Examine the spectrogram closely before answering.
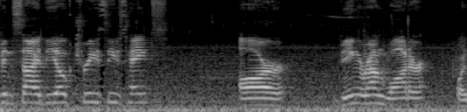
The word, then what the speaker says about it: haint: one of the things they talked about were hate that is spelled h-a-i-n-t it is a gullah word it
